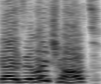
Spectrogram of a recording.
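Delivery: very loud joking shout. Retelling a joke said in a store: imitating own loud joking question. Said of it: "I say it, like, really loud".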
